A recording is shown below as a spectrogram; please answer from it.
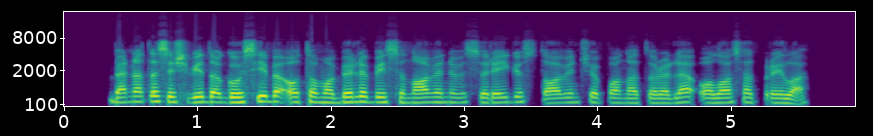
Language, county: Lithuanian, Kaunas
